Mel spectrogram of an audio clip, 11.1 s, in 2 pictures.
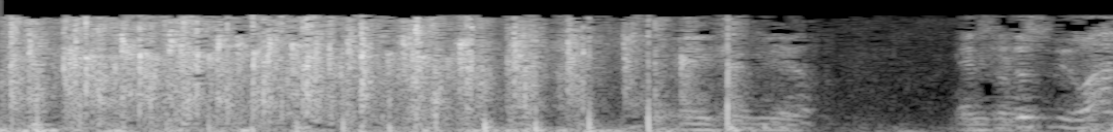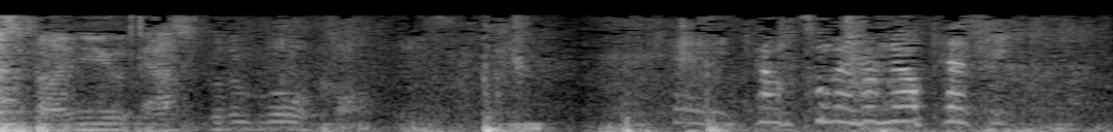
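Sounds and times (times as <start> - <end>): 
audience applause for council clerk: 0.0 - 3.7
speech: 10.0 - 10.8.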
